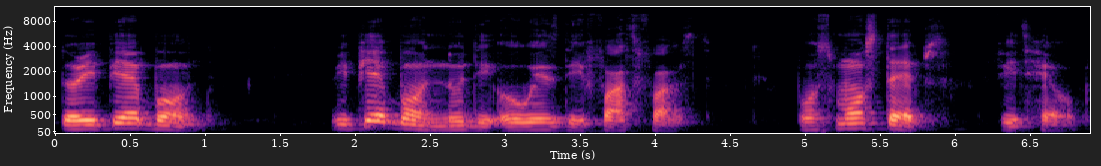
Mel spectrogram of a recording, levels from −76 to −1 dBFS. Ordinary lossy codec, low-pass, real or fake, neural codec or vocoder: none; 9.9 kHz; real; none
